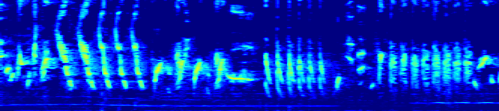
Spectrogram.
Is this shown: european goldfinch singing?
yes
